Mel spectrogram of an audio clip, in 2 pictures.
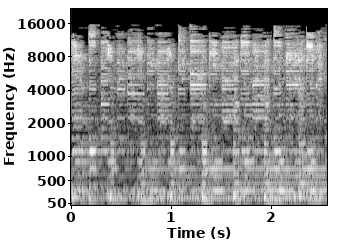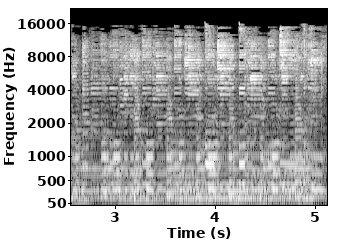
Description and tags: acoutic d rakepattern
Fingerpick raking a D chord pattern on a Yamaha acoustic guitar recorded with Olympus DS-40/Sony mic.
